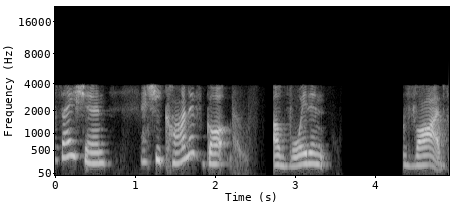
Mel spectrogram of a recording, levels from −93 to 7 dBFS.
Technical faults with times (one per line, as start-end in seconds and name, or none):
0.74-1.08 comfort noise in place of the background
2.22-2.74 comfort noise in place of the background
